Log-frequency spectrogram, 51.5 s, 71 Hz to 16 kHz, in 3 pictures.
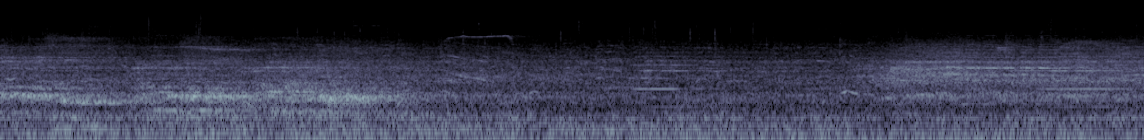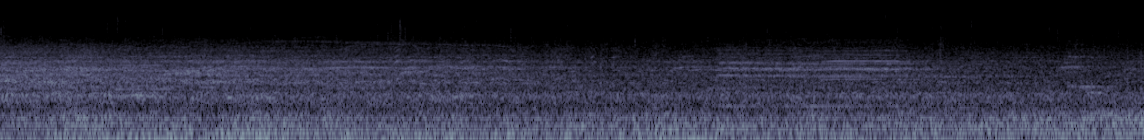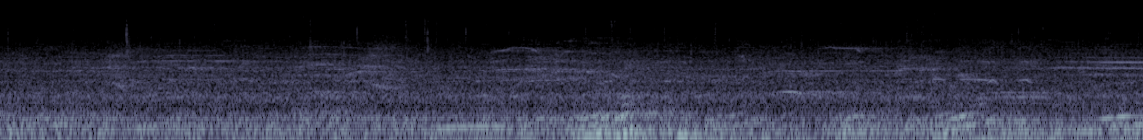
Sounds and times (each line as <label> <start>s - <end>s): raining and drizzling 0.0s - 51.4s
